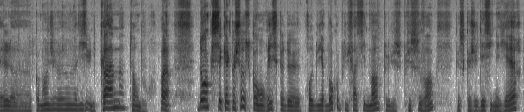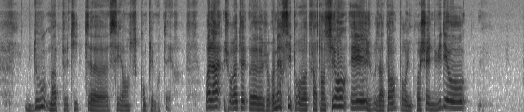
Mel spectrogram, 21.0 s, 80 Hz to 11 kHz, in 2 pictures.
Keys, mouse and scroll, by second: 3.0-4.3 drag, 4.5 right click, 5.1 click, 6.5-11.6 drag, 12.7-14.9 drag, 20.0 right click, 20.9 click.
